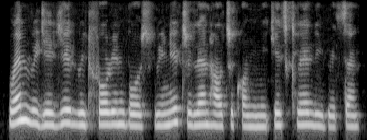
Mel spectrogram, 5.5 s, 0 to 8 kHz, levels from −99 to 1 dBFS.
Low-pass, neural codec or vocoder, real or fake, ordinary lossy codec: none; codec, 16 kHz, 2 kbps, FunCodec, trained on Chinese and English, 25 frames a second; fake; none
